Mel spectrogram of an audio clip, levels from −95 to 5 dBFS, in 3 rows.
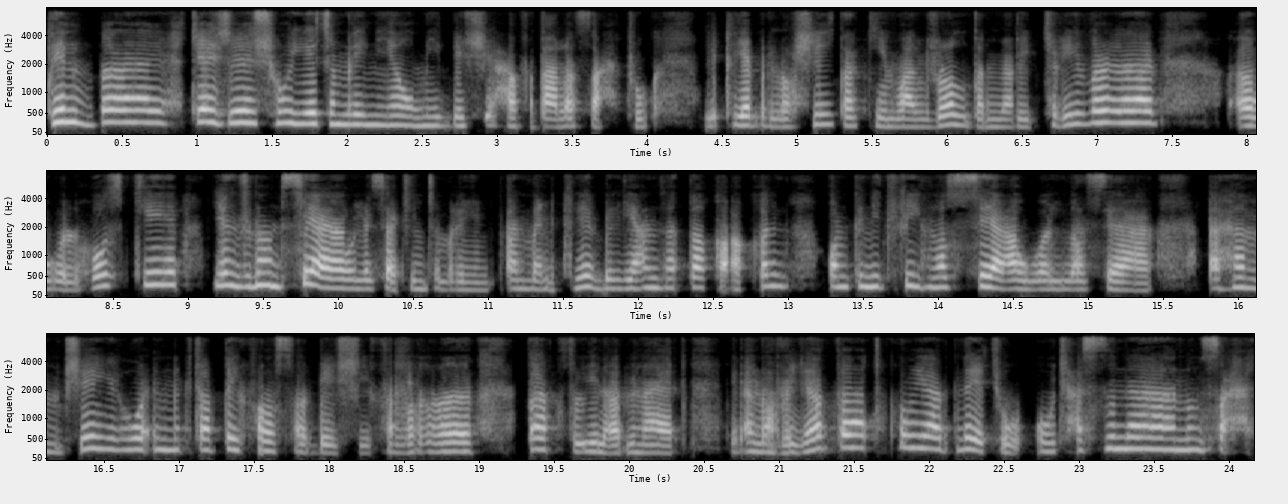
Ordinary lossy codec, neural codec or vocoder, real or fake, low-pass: Opus, 64 kbps; codec, 16 kHz in and 24 kHz out, 0.6 kbps, FireRedTTS-2 codec; fake; 7.2 kHz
